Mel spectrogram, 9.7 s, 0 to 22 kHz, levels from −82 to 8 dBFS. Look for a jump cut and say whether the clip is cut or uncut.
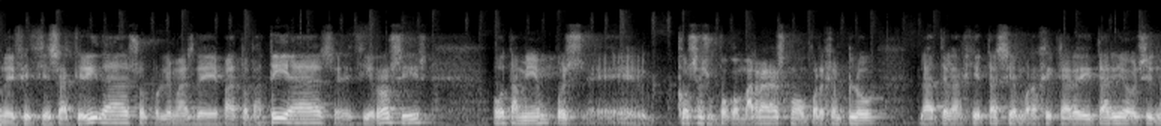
uncut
